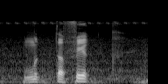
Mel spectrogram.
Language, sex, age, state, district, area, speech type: Urdu, male, 60+, Uttar Pradesh, Shahjahanpur, rural, read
